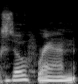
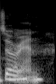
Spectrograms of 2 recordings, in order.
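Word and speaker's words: Zohran: One of those little things is getting someone like Zofran. Is that how you say it? Zofan. Zoran.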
